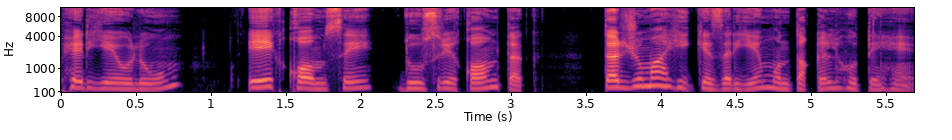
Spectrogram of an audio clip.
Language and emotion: Urdu, neutral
